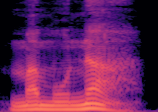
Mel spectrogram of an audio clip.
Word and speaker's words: Mamona: The true opposite of Mamona, pronounced Mamuna, meaning wealth, material resources, or whatever becomes the object of one's deepest trust, was never financial lack.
